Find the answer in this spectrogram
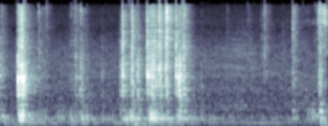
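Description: Hand saw cutting a thin wooden strip in a plastic mitre box, in a few short, halting strokes: one about a third of a second in, then a quick run of strokes around the middle.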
